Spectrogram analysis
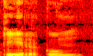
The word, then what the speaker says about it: circus: latín vulgar circo pero en latín clásico lingua latina la ce se pronuncia como k entonces en español pasa como circo en latín se pronuncia a kirkuk kirkuk las escena como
